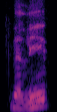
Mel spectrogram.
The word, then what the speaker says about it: believe: Believe. E, right? All the way to E.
